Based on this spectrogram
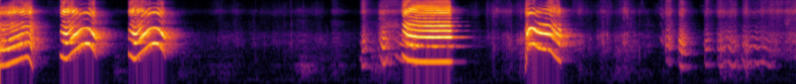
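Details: A parrot said to talk "mummy" utters three quick, identical, arched harmonic syllables in a row, then after a pause a longer steady squealing tone and a sharp downward slide, with soft chatter trailing off.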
